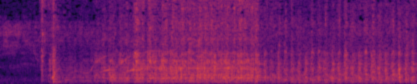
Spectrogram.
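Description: A tractor engine is started by its owner: a sharp click at the start, then the engine catches and settles into a loud, steady, rapid clatter that continues to the end.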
